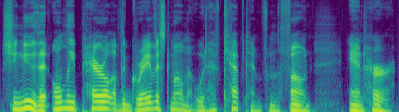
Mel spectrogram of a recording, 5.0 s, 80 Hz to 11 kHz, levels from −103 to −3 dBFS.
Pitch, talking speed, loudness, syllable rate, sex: 120 Hz, 205 wpm, -19 LUFS, 5.2 syllables/s, male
